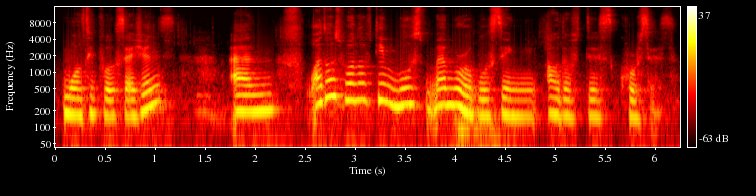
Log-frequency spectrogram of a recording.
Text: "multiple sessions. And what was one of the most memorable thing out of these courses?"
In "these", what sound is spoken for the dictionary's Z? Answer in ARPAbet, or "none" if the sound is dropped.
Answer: S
